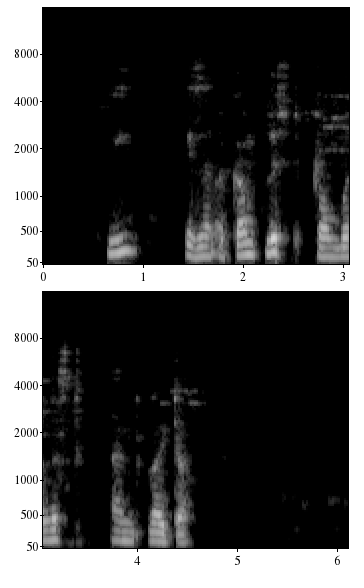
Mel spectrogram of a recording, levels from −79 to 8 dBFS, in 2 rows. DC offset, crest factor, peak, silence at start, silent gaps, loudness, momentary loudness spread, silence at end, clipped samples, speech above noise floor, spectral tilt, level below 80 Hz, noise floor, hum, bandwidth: under 0.1%; 22 dB; -4 dBFS; 0.65 s; none; -24 LUFS; 13 LU; 1.6 s; under 0.1%; 61 dB; -8 dB/octave; -64 dBFS; -84 dBFS; none; 7.2 kHz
